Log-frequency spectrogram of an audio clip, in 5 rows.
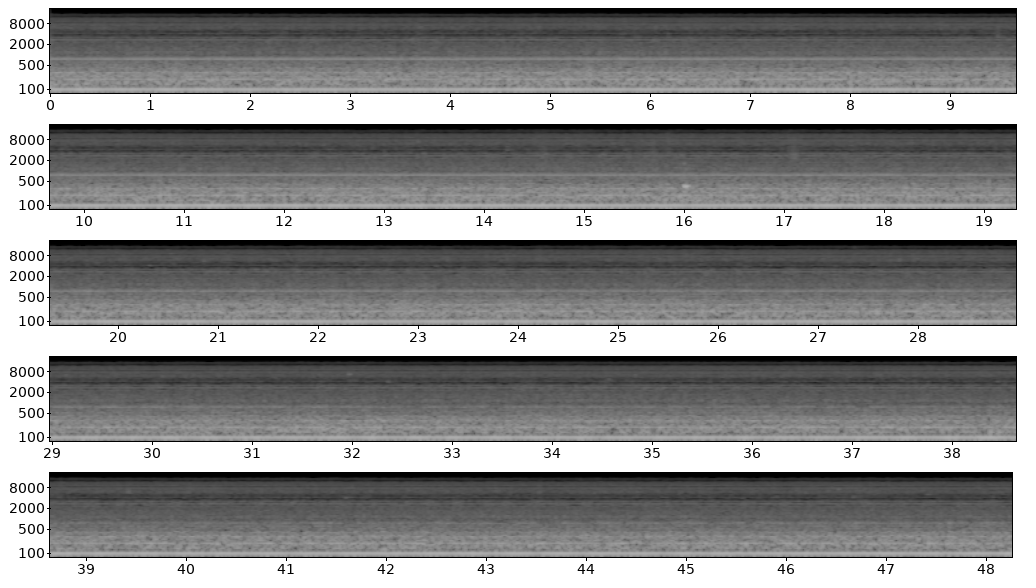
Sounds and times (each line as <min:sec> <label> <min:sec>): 0:00.0 fridge tone 0:00.8
0:14.1 fridge tone 0:17.0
